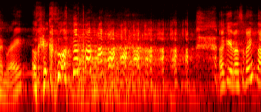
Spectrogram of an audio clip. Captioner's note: laughter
